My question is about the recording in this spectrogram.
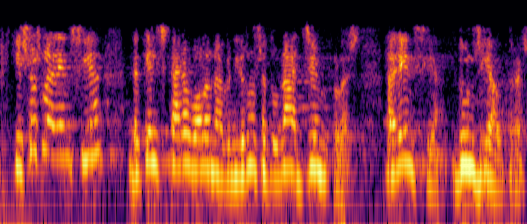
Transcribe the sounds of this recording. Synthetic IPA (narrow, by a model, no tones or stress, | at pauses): iəʃɔezləɾɛnsiəd̪əkɛʎskaɾəβ̞ɔlənəβənirnuzəðunaːɡzemplə̰s | əɾɛnsiə̰d̪unzialˠt̪ɾə̰s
